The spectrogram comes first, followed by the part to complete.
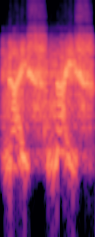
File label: nice shot, balkan; vo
